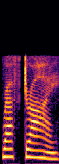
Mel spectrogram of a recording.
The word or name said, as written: rough-dry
